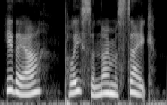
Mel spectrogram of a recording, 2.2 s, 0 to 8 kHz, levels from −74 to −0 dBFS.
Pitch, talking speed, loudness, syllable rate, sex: 245 Hz, 160 wpm, -15 LUFS, 7.0 syllables/s, female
